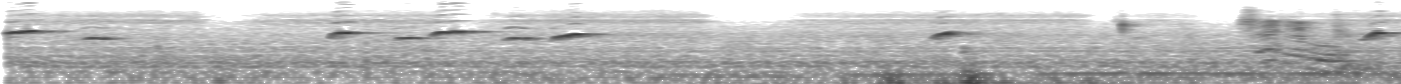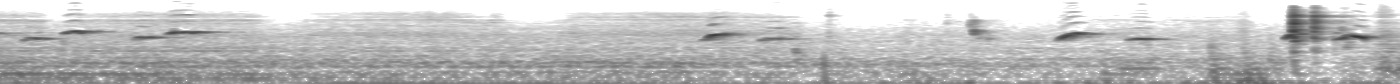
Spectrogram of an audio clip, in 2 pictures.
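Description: Cockatiel whistling its song: short clear whistled notes in quick groups, each note swooping up and dropping back, with pauses between the groups. The loudest run of notes comes near the end.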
